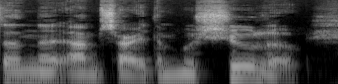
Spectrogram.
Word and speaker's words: Moshulu: and he runs past a ship called the Moshulu. So, Mar Jose, you might remember this little tidbit, but any uh any thoughts on the I'm sorry, the Mushulu, it's pronounced.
